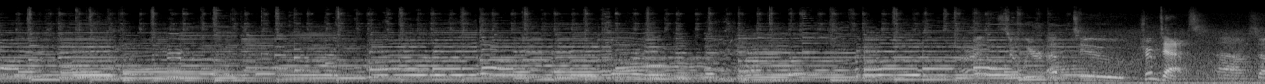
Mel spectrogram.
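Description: Background music: an acoustic country or bluegrass-style tune with guitar and fiddle, held notes sliding in pitch.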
